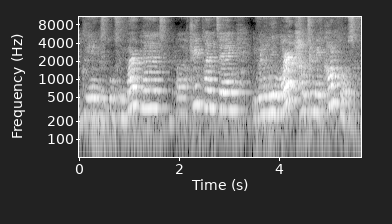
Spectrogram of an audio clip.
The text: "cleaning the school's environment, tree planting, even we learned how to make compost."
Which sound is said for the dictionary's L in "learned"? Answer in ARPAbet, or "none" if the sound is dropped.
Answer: W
